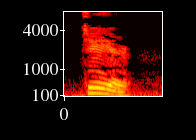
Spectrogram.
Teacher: Halimbawa na lamang is 'yung CH sa salitang chair na napapansin naman natin na iniipon muna natin yung hangin bago natin sabihin yung chair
